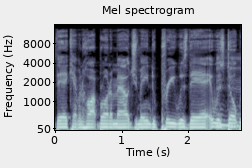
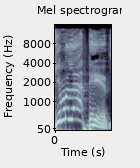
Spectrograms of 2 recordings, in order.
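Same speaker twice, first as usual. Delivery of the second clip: very high, squeaky put-on childish hillbilly voice; 12 semitones higher than usual. Imitating what the other person said: childish hillbilly voice. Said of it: "you have me sounding like a 6-year-old hillbilly".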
